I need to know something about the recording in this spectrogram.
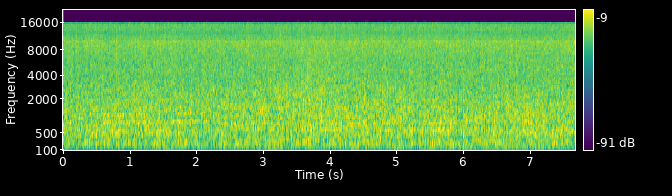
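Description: Water pours from a bucket onto a sluice.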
